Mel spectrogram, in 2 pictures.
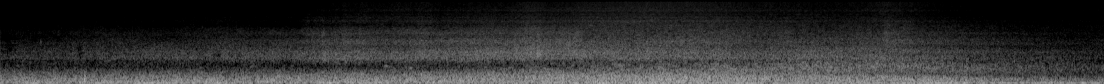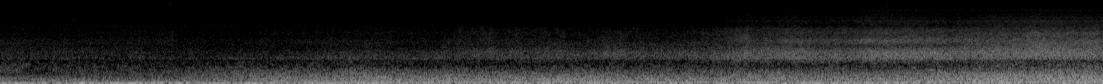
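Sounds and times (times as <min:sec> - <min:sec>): ocean surf washing on beach: 0:00.0 - 0:22.0
wind buffeting microphone: 0:00.0 - 0:22.0.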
